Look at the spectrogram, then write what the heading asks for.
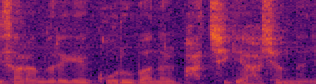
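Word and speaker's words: קָרְבָּן: 아니고 만남이 본질이란 말입니다 히브리어로 이 재물을 고루 반 코르 반 이렇게 발음을 하는데요 고루 반 이라고 하는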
